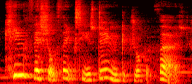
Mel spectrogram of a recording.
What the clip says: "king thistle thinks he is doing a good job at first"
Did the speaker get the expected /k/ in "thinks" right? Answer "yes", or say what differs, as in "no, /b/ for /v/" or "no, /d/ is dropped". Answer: yes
